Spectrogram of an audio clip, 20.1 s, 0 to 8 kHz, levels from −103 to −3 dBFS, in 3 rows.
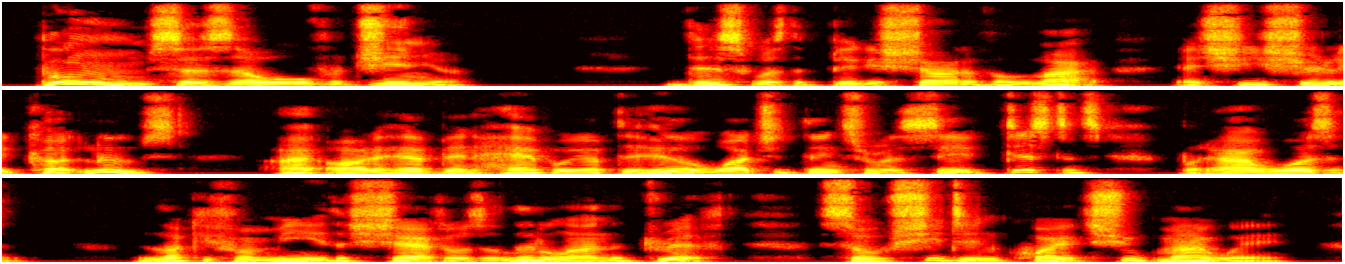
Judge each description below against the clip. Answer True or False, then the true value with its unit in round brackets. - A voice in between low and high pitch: False (130 Hz)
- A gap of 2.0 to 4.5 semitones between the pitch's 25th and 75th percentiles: False (5.3 semitones)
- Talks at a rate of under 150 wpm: False (160 wpm)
